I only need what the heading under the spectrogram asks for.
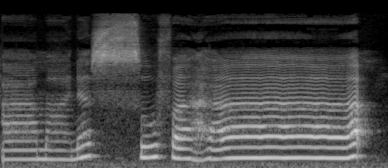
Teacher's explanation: آپ آواز کو تھوڑا لاؤڈ کریں، حمزہ پر جاتے جاتے لاؤڈ کریں اور پھر اس کے بعد جھٹکا دے کر آواز کو بند کریں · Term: حمزہ ساکنہ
